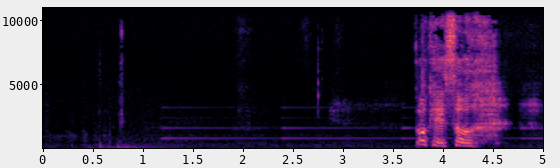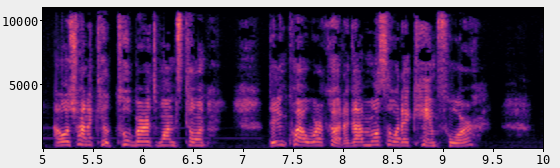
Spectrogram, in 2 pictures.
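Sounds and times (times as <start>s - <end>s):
faint steady tone: 0.0s - 10.0s.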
